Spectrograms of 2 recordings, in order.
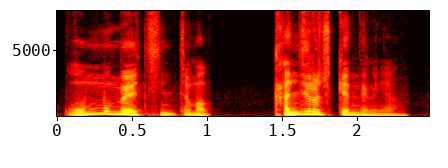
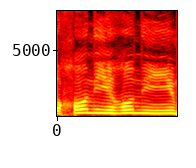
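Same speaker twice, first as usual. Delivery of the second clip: cooing pet name; 9 semitones higher, slower than usual. Retold or imitated. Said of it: "막 이렇게 하면은".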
